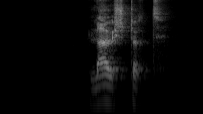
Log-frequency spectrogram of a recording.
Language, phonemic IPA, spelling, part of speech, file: Dutch, /ˈlœystərt/, luistert, verb, Nl-luistert.ogg
- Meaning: inflection of luisteren: 1. second/third-person singular present indicative 2. plural imperative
